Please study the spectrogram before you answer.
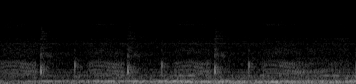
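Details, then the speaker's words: Momcozy M9 breast pump running in mix mode, with fast cycles then a long pull: low motor hum with soft rhythmic clicks and whooshing pulls, alternating quick and longer cycles. "There's the long pull. Okay. There's the long pull. Okay. And then this is at level 15. There's the long pull."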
